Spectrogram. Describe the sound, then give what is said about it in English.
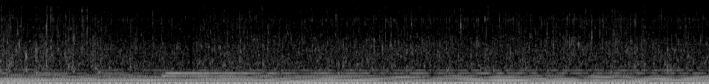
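A river bubbles and murmurs steadily and continuously, close by, blended with a low sustained musical drone, with no voices present. “Immersed in the gentle sounds of the river, bubbling and murmuring beside you.”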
